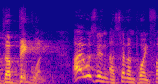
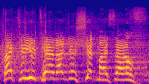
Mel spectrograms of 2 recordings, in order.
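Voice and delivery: shaken weatherman; 10 semitones higher, slower than usual. Acted. Weatherman throwing back to Ted in shock, rattled. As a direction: hand back to the studio while badly shaken.

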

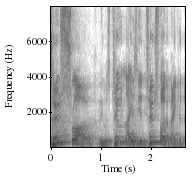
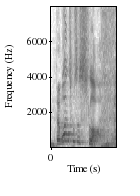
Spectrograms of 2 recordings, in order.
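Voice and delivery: storybook opening; 9 semitones higher than usual. Acted. Starting a fairy-tale parody.

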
